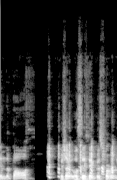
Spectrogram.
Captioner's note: laughs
